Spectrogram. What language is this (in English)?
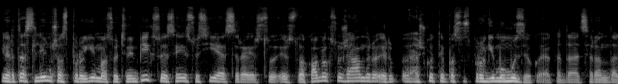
Lithuanian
